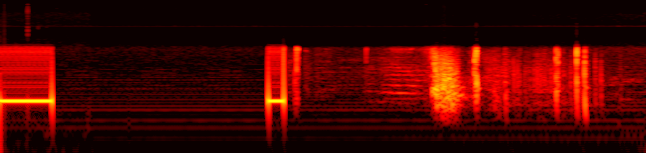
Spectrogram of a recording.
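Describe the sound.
Telephone line tones as a caller rings a local resident during a radio call: a short tone, a long silence, a second brief tone, then a faint voice answering on the line among a few small clicks.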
